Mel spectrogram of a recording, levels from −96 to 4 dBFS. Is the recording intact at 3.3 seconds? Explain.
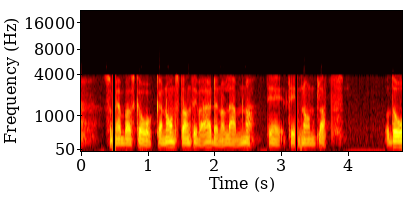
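No, 3.3 s falls inside a stretch of packet loss filled with silence running from 3.21 to 3.31 s. About 60 ms of that 100 ms drops out as gaps up to 40 ms long. They point to roughly 10 ms packets being replaced with silence, leaving hard-edged holes in the band-limited telephone sound.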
